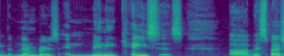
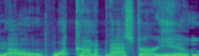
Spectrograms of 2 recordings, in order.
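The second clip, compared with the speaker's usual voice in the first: much higher, hammed-up scandalised believer voice; mock outraged churchgoer. Mocking church members scolding their pastor, in a high hammed-up outraged voice. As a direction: play a pearl-clutching congregant, way up high.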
